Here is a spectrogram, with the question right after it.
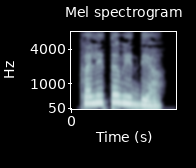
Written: ಕಲಿತವಿದ್ಯ

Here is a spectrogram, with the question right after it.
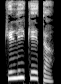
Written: ಕಾಲಗತಿ

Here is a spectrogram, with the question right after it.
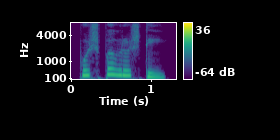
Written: ಪುಷ್ಪವೃಷ್ಟಿ

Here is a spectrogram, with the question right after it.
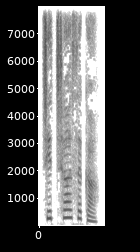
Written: ಚಿಚ್ಛಾಸಕ

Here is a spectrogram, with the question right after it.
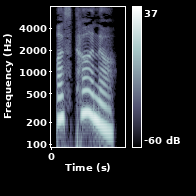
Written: ಆಸ್ಥಾನ

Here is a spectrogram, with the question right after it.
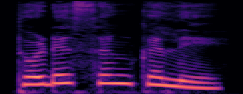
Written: ತೊಡೆಸಂಕಲೆ

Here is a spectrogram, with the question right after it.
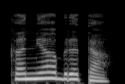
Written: ಕನ್ಯಾಬ್ರತ

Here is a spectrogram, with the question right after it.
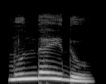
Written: ಮಂದತೆ

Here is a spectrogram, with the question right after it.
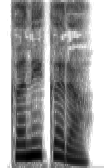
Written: ಖೂನಿಗಾರ

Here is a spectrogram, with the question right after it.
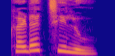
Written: ಕಡಚ್ಚಿಲು

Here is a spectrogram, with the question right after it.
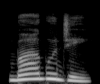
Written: ಬಾಗುಜಿ

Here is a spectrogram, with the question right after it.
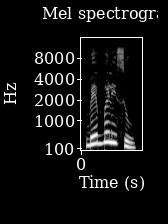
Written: ಬೆಬ್ಬಳಿಸು

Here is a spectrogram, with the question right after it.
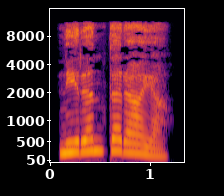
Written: ನೈರಂತರ್ಯ

